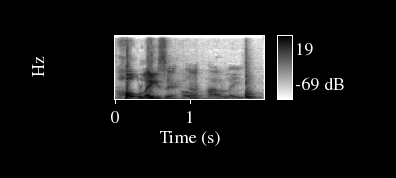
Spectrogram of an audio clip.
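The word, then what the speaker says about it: Rollheiser: Roulaser. Essa é a pronúncia, né?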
